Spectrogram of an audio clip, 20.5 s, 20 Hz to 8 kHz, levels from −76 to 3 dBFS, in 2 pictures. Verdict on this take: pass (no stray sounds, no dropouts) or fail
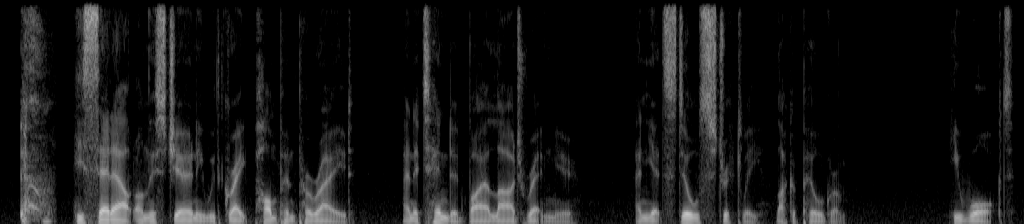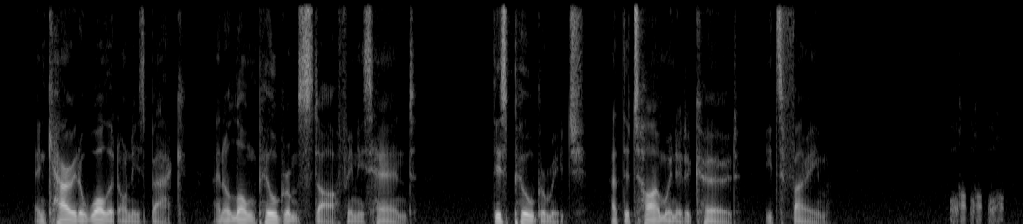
fail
